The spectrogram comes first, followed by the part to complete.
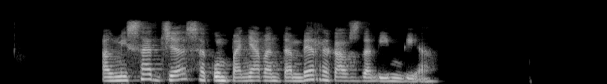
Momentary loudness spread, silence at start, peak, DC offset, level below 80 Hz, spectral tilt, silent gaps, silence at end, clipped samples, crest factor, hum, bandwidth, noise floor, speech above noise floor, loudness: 7 LU; 1 s; -2 dBFS; under 0.1%; -58 dBFS; -4.5 dB/octave; none; 1.7 s; under 0.1%; 18 dB; none; 8.4 kHz; -87 dBFS; 69 dB; -18 LUFS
